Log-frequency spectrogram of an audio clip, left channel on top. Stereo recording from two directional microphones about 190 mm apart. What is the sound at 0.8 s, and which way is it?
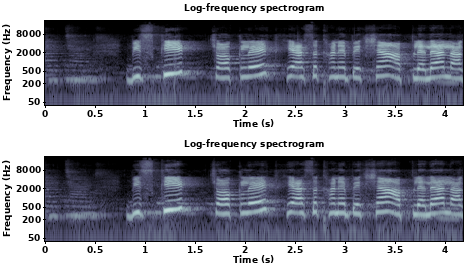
A woman's voice, 15° right (ahead or behind).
